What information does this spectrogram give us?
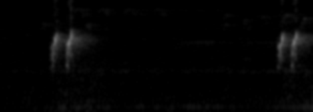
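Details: Red-whiskered bulbul of a fast-opening singing style, giving short song phrases: a pair of quick bright whistled notes, then silence, then the same pair again near the end.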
